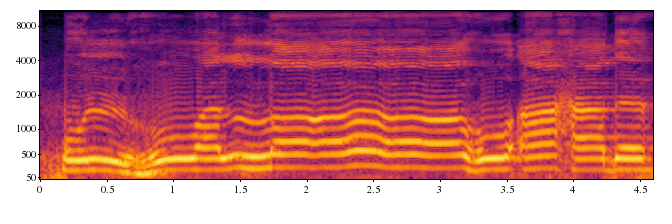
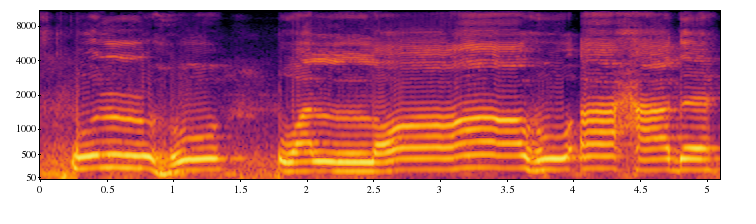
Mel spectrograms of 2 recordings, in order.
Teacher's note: ওয়াকফের সময় দালটা ধাক্কা দিয়ে পড়তে হবে কলকলা করতে হবে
